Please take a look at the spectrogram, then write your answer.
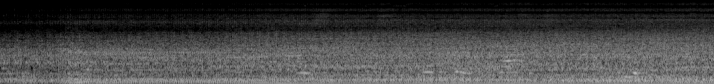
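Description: Farm tractor engine running steadily at a low idle-like rumble throughout, with faint background noise.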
